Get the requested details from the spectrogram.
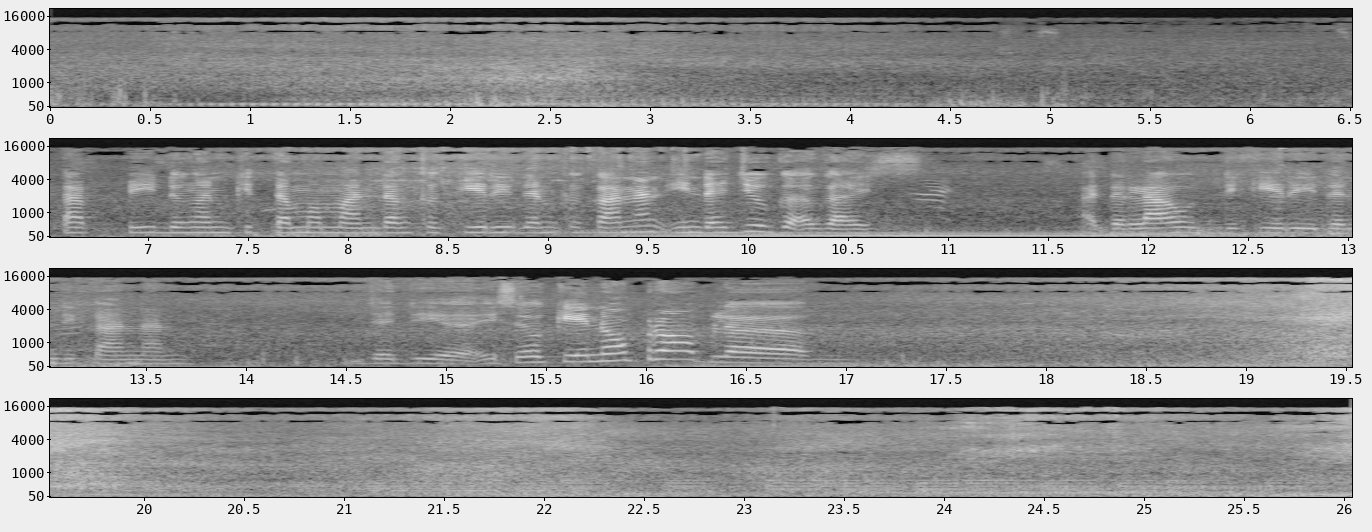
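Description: Car engines hum steadily in passing traffic.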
